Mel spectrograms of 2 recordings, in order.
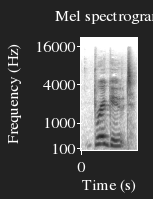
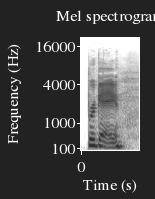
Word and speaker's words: Breguet: Wait, it looks like what? – Brigitte. Brigitte. B-R-E-G-U-E-T. Brigitte. – Oh, yeah. Yes, Brigitte, I think.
